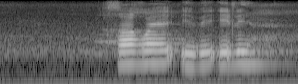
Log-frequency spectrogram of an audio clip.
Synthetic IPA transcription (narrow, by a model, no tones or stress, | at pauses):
ɣaɣwɛɪbɛʔɪlɪ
